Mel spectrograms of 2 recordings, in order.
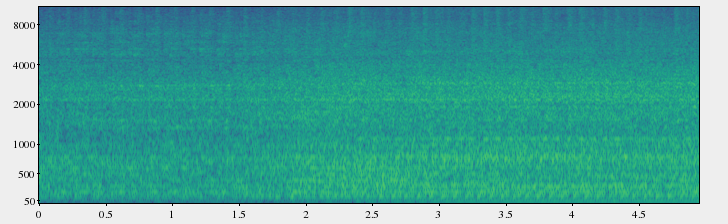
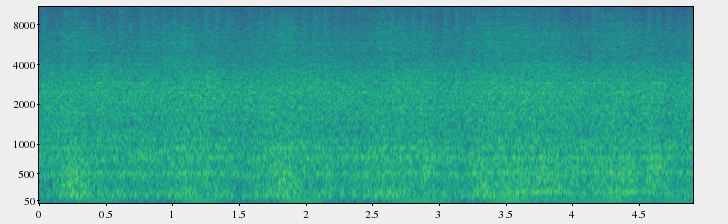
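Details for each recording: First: MGB Mark IV roadster (1965-1980) started after replacing the failed fuel pump with a new SU pump; engine runs steady and even, then shuts off cleanly; pump quickly builds pressure within spec, engine takes it well, no leaks. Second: MGB Mark IV roadster (1965-1980) in neutral, choke out, fuel lines to be disconnected for fuel pump removal; engine unexpectedly starts and runs slightly uneven and raspy on residual fuel drawn from the line into the carburettor.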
